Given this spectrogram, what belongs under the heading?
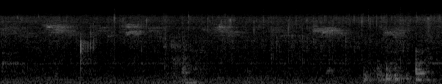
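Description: Chopped onions fry in a pan for a broccoli and chicken keto dish, making a continuous soft sizzle with occasional light crackles and a few faint high chirps.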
